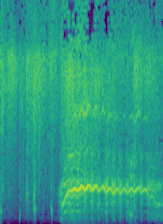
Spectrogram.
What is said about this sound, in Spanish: ¡Ay, relinchó un caballo! Ni modo que haya olfateado a este, porque este no es de aquí de la hacienda. Entonces puede que sea un animal desconocido que relinchó porque, pues porque está nervioso.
